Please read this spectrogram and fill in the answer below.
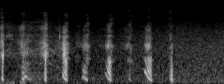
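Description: A person laughing: a run of about eight short bursts, each dropping in pitch, dying away near the end.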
